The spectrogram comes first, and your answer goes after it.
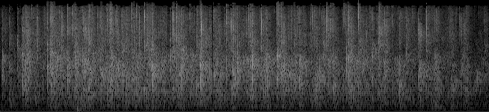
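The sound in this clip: Audience at a talk giving applause to welcome the speaker: continuous, even clapping from many hands, sustained at a moderate level for the full five seconds.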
